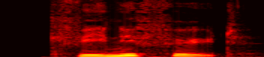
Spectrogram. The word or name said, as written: kvindefødt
